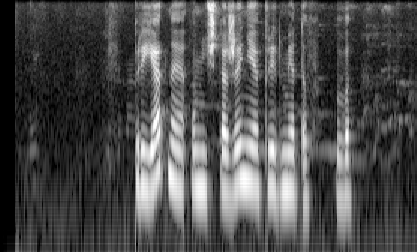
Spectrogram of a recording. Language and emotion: Russian, neutral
